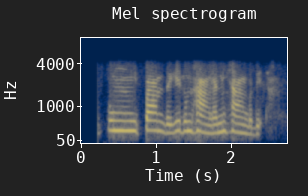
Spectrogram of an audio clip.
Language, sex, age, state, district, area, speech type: Manipuri, female, 30-45, Manipur, Kangpokpi, urban, conversation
